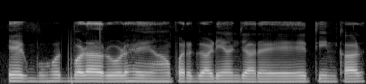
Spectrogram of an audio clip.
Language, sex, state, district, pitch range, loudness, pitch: Hindi, male, Andhra Pradesh, Anantapur, 135-145 Hz, -20 LUFS, 140 Hz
